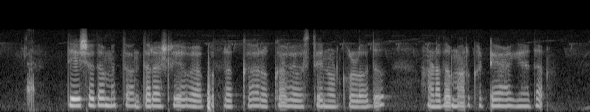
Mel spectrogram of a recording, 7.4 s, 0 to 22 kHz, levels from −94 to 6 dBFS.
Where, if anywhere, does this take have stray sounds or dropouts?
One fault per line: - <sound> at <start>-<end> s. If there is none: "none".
- dropout at 2.7-2.8 s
